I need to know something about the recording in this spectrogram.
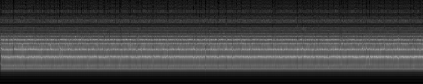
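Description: Near silence, with only a faint, steady low hum.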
